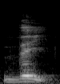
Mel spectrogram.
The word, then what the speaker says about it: the: one little bonus tip the word the can also be pronounced thee although this rule is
